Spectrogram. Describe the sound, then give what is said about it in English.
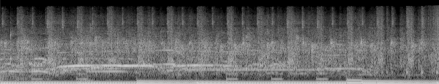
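A comedy audience claps and cheers loudly and steadily to welcome comedian Njambi McGrath to the stage, a dense wash of hand claps over a thumping, stepping bass line of upbeat walk-on music, with no voice speaking. “And let's make them really big and go crazy as we welcome to the stage, Njambi McGrath.”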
